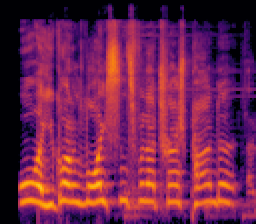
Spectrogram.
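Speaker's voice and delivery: attempted put-on British accent, fading out. Joking about a license for a trash panda, attempted british accent. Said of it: "any attempt of a British accent immediately faded".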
